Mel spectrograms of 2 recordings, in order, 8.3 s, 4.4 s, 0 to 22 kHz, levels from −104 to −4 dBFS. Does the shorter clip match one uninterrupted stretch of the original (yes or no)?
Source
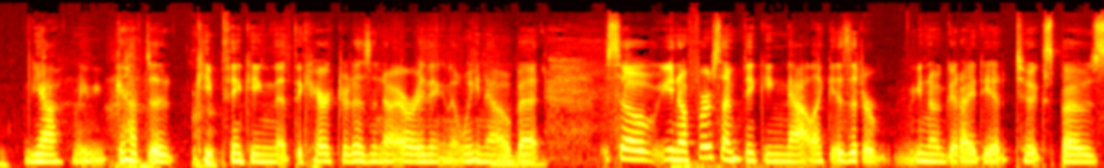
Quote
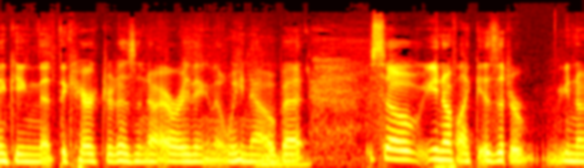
no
